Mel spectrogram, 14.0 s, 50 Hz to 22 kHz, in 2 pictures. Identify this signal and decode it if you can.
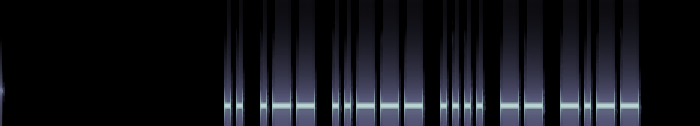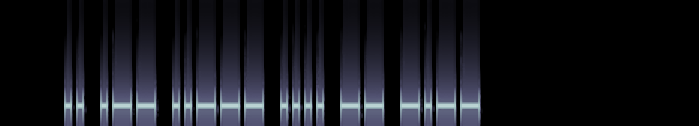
Morse code, heard as a keyed tone, about 20 wpm, 700 Hz. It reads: IW2HMY IW2HMY
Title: DXCC-100 Call Signs - 6 Characters - Repeated 2x - 20wpm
